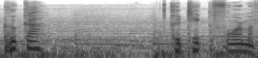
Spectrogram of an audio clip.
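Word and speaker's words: púca: Pucka, pronounced puka, could take the form of any animal and caused all sorts of mayhem for farmers milking cows or horse riders.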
